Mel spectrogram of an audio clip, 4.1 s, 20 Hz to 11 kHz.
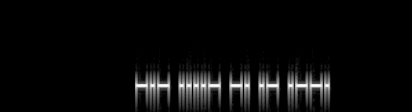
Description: Morse code, heard as a keyed tone, about 31 wpm, 700 Hz. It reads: K4NAP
